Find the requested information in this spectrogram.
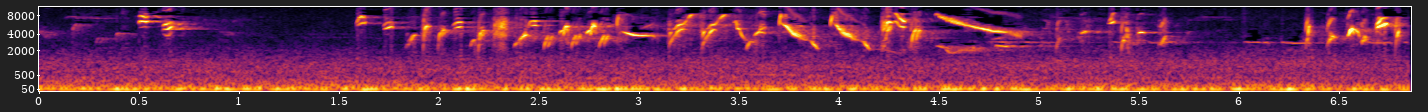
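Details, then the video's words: Siskin x goldfinch hybrid song, a steady stream of high twittering notes, sharp downslurred chips and short buzzy phrases delivered almost without pause, with a brief lower whistle near the end. "Switty Siskin x goldfinch"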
